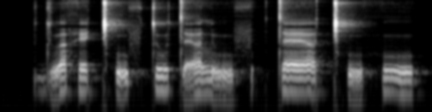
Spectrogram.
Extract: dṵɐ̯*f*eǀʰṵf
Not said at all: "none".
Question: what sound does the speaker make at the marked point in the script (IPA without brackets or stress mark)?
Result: h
